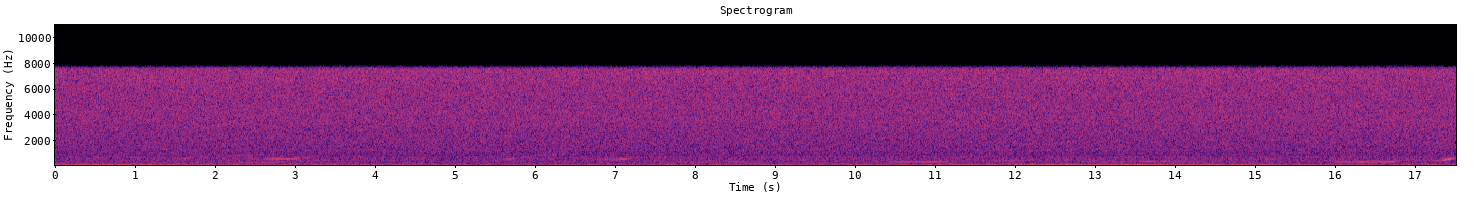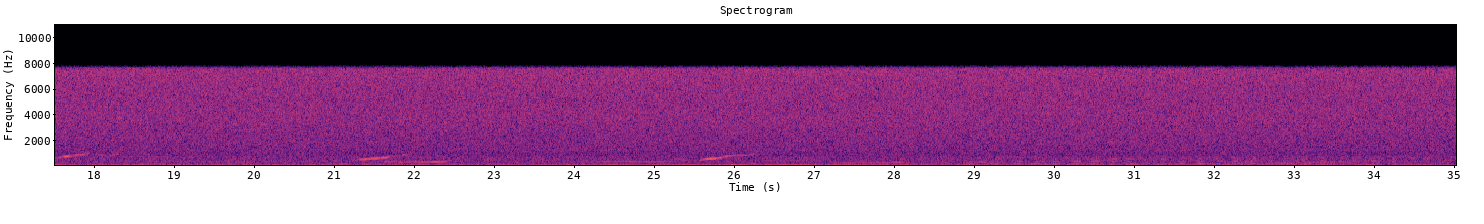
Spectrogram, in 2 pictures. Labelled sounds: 17.6	18.0	humpback whale, 0.80 to 1.2 kHz
25.9	26.3	humpback whale, 0.80 to 1.0 kHz

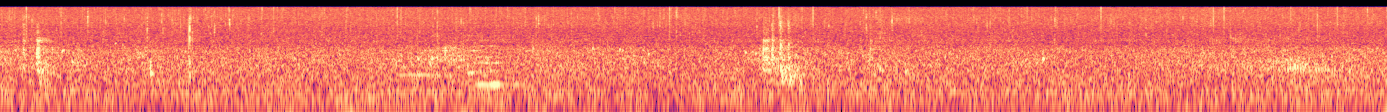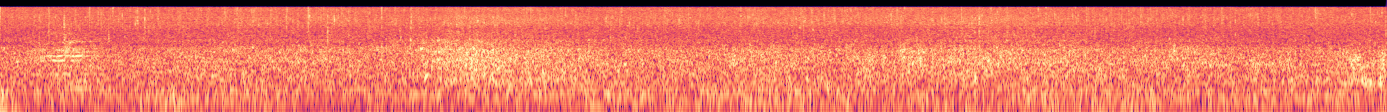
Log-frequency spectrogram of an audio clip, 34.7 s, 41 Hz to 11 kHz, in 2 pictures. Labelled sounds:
5.5	5.8	humpback whale, 0.84 to 1.2 kHz

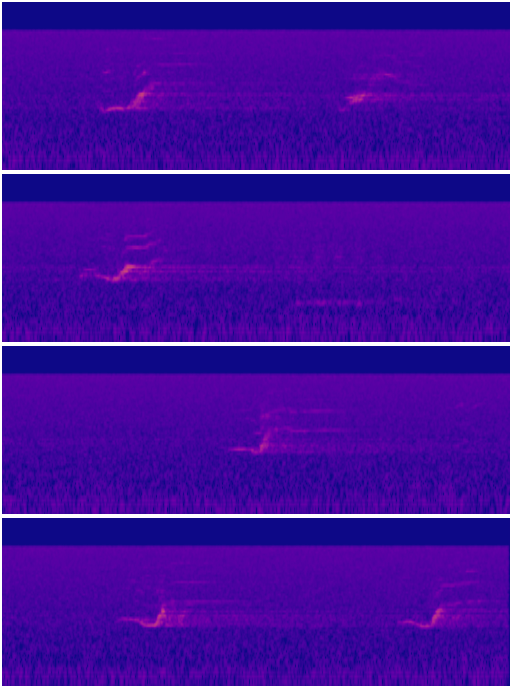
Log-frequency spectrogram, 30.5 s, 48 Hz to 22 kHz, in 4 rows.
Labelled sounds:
2.1	3.0	humpback whale, 0.80 to 3.5 kHz
5.6	6.0	humpback whale, 1.4 to 1.8 kHz
9.5	10.1	humpback whale, 0.80 to 2.8 kHz
18.7	20.3	humpback whale, 0.80 to 2.3 kHz
25.3	26.0	humpback whale, 0.80 to 4.3 kHz
29.4	30.1	humpback whale, 0.80 to 2.2 kHz

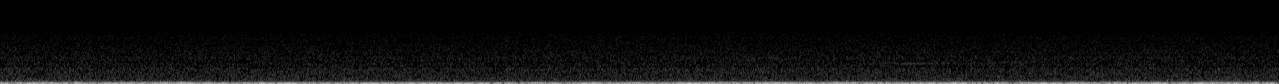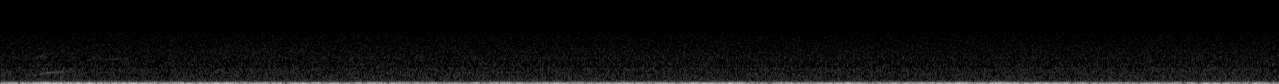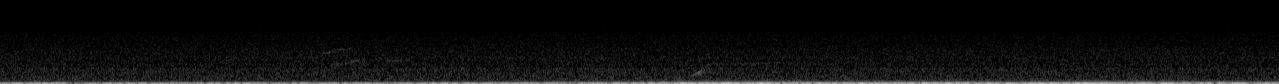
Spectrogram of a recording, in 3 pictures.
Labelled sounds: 28.8	29.1	humpback whale, 1.6 to 2.0 kHz

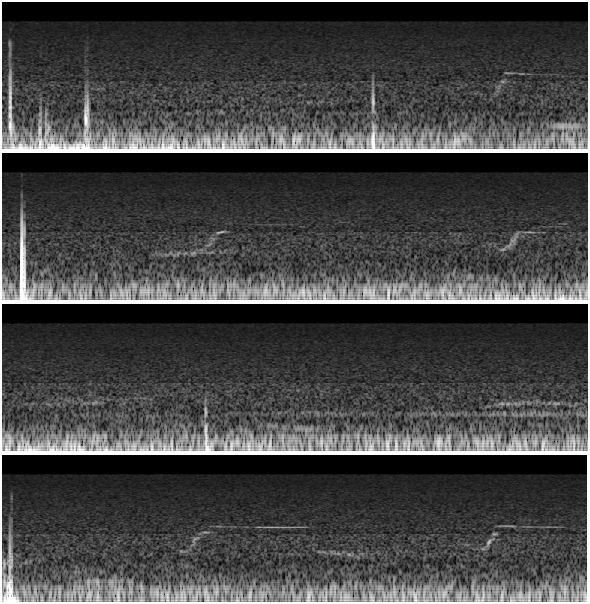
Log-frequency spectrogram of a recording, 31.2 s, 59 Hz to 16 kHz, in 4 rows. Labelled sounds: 6.7	7.1	humpback whale, 0.93 to 1.1 kHz
14.7	15.0	humpback whale, 0.80 to 0.83 kHz
26.2	26.4	humpback whale, 0.99 to 1.1 kHz
26.8	27.4	humpback whale, 0.93 to 1.1 kHz
30.0	30.4	humpback whale, 0.90 to 1.1 kHz

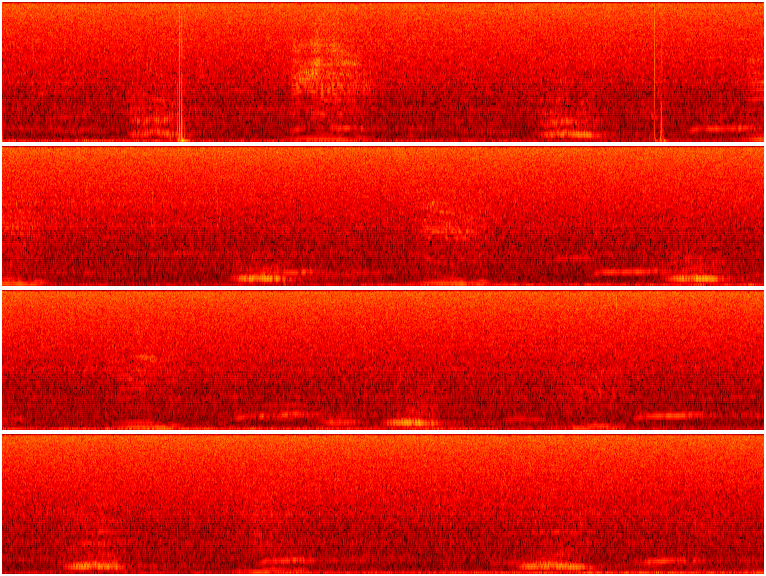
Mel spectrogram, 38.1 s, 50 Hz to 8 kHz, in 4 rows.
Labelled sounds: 3.6	4.0	humpback whale, 1.1 to 1.8 kHz
14.7	15.3	humpback whale, 1.2 to 1.6 kHz
20.7	21.0	humpback whale, 1.6 to 2.0 kHz

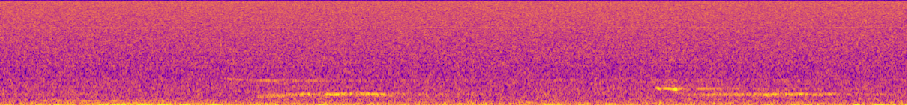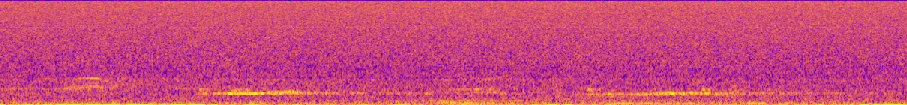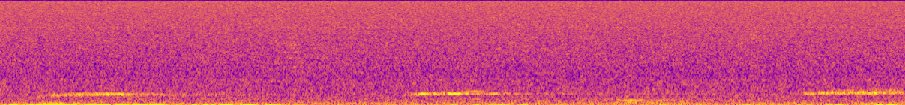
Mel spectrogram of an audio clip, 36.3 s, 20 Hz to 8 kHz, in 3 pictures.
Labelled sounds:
13.1	13.4	humpback whale, 0.80 to 0.83 kHz

